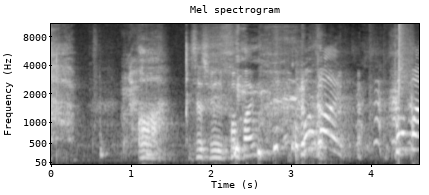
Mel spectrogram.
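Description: A man laughs close by.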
